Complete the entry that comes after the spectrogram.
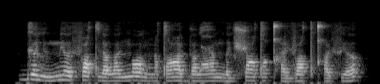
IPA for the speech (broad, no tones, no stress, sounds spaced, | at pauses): ɡʲ ʌ lʲ u mʲ ʌ fʲ ɔ tˤ lʲ ə lˠ e ŋ ɔ lˠ ŋ ʌ tˤ e ə̯ bʲ ʌ lˠ ʕ ə ŋ ə lʲ ʃ u ɪ̯ dˤ ə qʰ e vʲ u tˤ qʰ u fʲ ʌ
